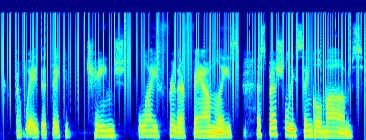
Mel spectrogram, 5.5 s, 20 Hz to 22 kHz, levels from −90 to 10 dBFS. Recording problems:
crackle, like an old record; loud; 8 dB below the speech

